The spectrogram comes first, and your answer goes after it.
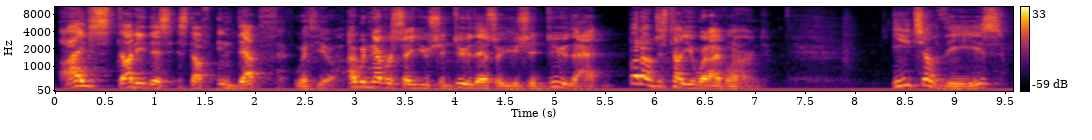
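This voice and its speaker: A man hosting a casual livestream chat, rambling and correcting himself with frequent chuckles, with a loud voice. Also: medium pitch, recorded from a distance. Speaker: host. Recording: echoey room, voice from afar.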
